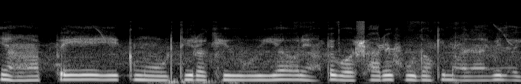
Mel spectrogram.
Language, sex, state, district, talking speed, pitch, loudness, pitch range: Hindi, female, Bihar, Darbhanga, 205 wpm, 205 Hz, -18 LUFS, 195-215 Hz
